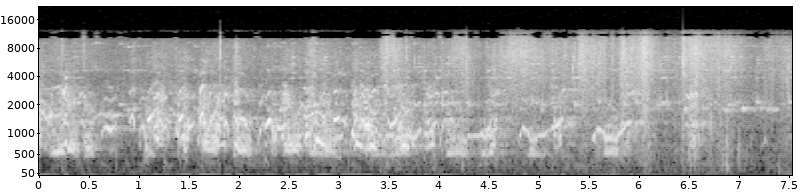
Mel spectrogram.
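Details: Several dogs at wild boar training yelp and bark in a frantic, overlapping stream of high, wavering cries, roughly three per second, easing slightly toward the end.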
